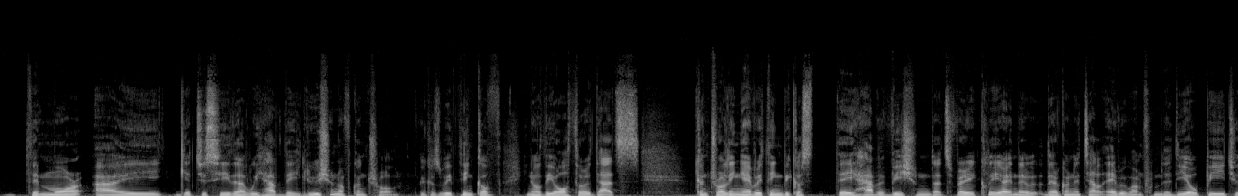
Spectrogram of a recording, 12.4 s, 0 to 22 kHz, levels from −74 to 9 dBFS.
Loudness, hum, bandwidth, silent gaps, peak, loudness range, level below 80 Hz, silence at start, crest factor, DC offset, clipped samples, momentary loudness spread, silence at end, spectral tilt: -19 LUFS; none; 14.5 kHz; none; 0 dBFS; 2 LU; -46 dBFS; 0.05 s; 18 dB; under 0.1%; under 0.1%; 9 LU; 0 s; -5.5 dB/octave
